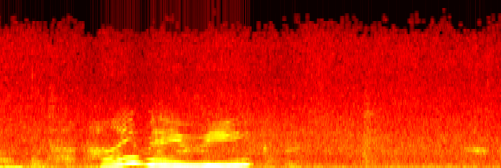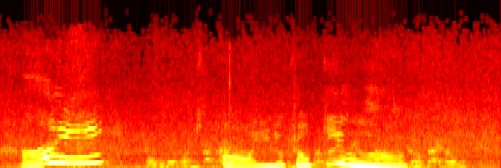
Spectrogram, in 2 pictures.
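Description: A small dog howls in long, wavering cries.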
